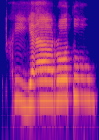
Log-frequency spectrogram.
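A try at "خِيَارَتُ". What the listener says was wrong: नहीं, या अभी भी लंबा हो रहा है, खुई या रौ तू, या लंबा नहीं करें। लंबा कर रही हैं, खियारतु, ऐसे नहीं, खियारतु। यहाँ पे सिर्फ जबर है ना, नहीं, और छोटा रखें, और छोटा, खिया खिया।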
